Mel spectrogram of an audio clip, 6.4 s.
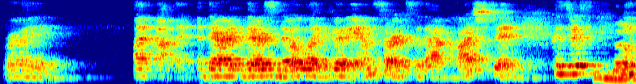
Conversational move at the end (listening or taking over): listening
